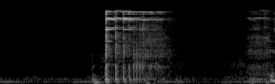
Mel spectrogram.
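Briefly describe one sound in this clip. A hand brushes past close by with a loud rustle.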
